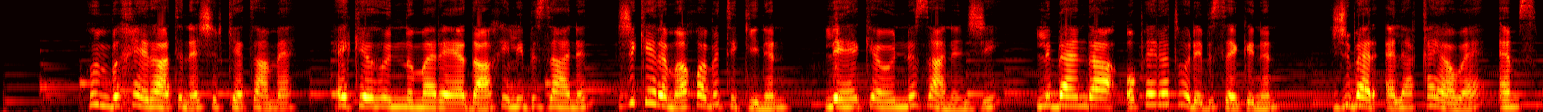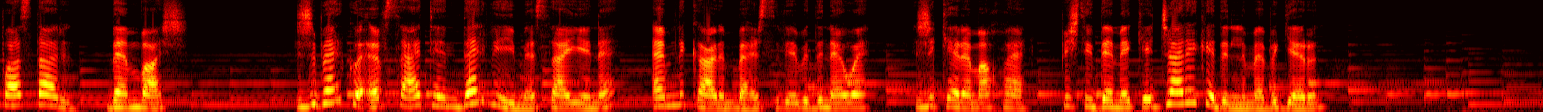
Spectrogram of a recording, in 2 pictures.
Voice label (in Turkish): Kurtce Kadin Kurmanci, seslendirme; kadin sesler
